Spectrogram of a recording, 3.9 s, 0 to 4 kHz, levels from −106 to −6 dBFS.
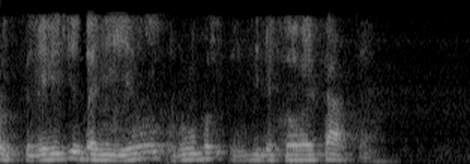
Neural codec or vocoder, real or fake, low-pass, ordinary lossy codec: codec, 24 kHz, 3 kbps, HILCodec; fake; 3.6 kHz; AAC, 16 kbps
